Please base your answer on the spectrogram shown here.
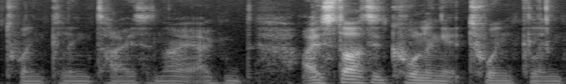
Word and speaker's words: Titanite: I remember a long time ago when I mispronounced Twinkling Titanite. I started calling it Twinkling Twitanite because my brain died whilst I was trying to pronounce it.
